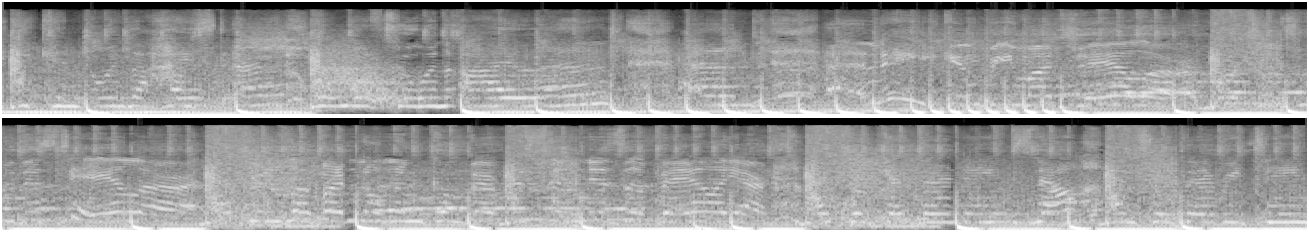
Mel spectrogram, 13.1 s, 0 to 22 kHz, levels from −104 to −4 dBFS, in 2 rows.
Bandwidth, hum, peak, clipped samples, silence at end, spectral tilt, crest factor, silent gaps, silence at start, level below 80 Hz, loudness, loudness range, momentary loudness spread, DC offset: 17 kHz; none; 0 dBFS; under 0.1%; 0 s; -5 dB/octave; 8 dB; none; 0 s; -10 dBFS; -12 LUFS; 2 LU; 4 LU; under 0.1%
